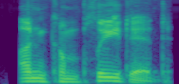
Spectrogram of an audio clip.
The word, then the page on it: Uncompleted: American English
